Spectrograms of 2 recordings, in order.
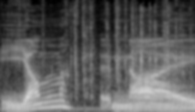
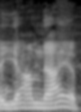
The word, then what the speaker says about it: Yamnaya: Yum Nai. No. Okay, so the Yamnaya people, not Yamnya.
